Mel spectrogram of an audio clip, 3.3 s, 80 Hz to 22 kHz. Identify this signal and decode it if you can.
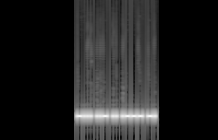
Morse code, heard as a keyed tone, about 52 wpm, 700 Hz. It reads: BUIJN
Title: Code Groups - 5 Letters - 50wpm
